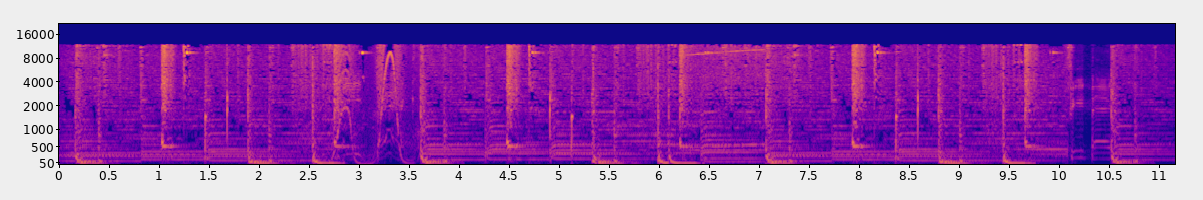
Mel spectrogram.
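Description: A short, loud instrumental jingle, cut from another recording and set off by pressing a large red button, plays on its own with steady sustained chords, punchy percussive hits and brief stabs, fading at the end without any voices.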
